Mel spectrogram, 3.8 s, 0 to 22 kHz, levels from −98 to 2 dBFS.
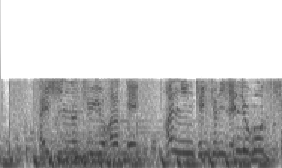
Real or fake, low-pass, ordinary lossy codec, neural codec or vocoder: real; 3.6 kHz; AAC, 24 kbps; none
